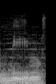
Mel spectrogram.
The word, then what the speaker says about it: meme: So I called it a meme. So it doesn't exactly rhyme with gene, but it's sort of short and sounds vaguely similar.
